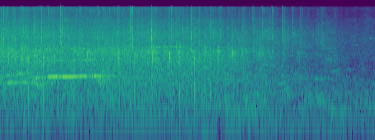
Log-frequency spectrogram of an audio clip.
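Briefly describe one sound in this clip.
A large crowd cheers and applauds loudly in an echoing hall, then dies down.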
